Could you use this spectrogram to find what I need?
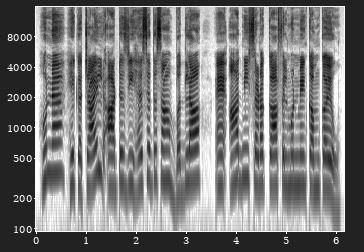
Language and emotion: Sindhi, neutral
